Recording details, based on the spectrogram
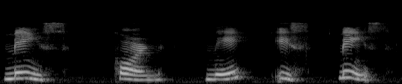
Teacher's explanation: We have to just separate the vowels and pronounce them separately.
